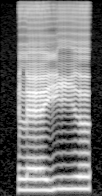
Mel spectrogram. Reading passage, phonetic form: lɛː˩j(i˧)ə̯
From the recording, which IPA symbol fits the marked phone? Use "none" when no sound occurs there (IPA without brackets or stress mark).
i˧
